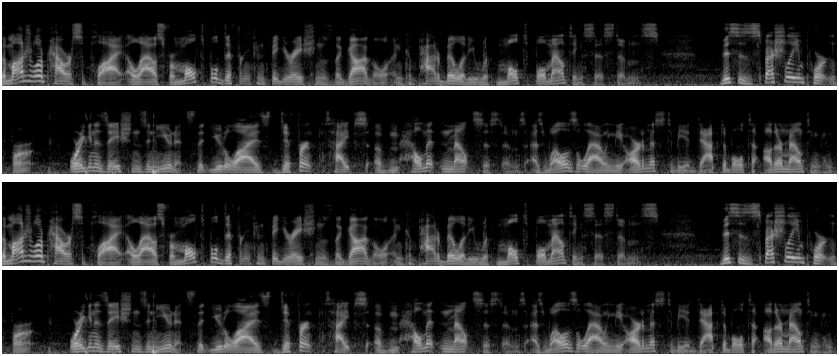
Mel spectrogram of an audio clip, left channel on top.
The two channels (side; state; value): both; identical; correlation 1.00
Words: modular power supply allows for multiple different configurations of the goggle and compatibility with multiple mounting systems. This is especially important for organizations and units that utilize different types of helmet and mount systems, as well as allowing the Artemis to be adaptable to other mounting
